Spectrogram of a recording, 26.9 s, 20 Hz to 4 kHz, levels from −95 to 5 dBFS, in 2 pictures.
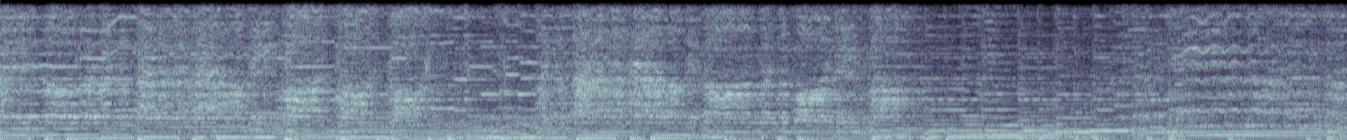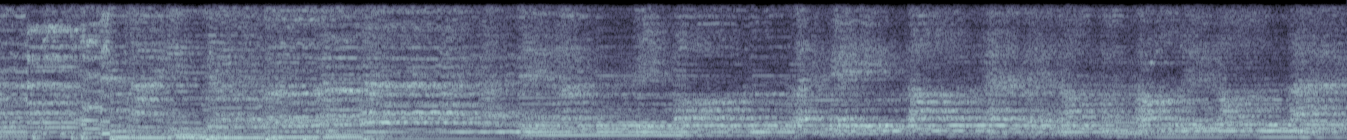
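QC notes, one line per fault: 13.74–14.57 s, section at the wrong speed: this stretch plays at twice the speed, so it comes out rushed and shifted up roughly ten semitones, with pitch and tempo jumping together. A clock mismatch in editing or playback is the likely cause.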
